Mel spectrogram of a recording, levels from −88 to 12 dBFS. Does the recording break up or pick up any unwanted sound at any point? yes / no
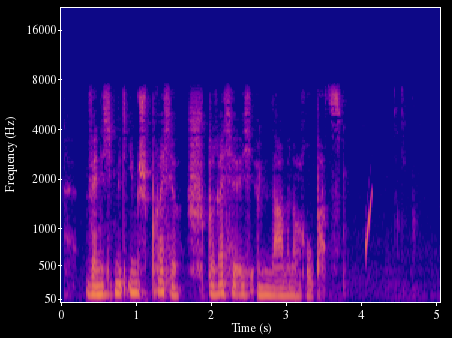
yes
